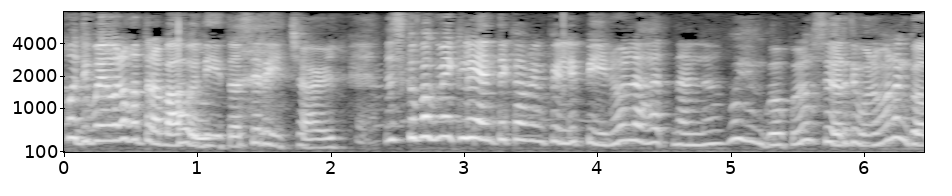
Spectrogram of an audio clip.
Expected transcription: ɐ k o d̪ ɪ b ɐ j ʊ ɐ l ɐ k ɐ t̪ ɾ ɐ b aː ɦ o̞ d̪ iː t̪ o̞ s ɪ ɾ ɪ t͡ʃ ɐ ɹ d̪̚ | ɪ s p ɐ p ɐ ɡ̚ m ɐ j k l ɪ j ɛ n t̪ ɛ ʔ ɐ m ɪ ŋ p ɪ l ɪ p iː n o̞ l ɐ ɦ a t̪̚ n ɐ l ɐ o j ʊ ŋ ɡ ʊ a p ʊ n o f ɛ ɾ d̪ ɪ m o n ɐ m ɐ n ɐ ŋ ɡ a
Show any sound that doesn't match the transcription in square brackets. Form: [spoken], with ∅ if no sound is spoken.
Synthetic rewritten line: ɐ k o d̪ ɪ b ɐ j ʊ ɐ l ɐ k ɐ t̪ ɾ ɐ b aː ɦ o̞ d̪ iː t̪ o̞ s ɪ ɾ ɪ t͡ʃ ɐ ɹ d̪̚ | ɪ s [k] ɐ p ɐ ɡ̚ m ɐ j k l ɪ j ɛ n t̪ ɛ [k] ɐ m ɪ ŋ p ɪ l ɪ p iː n o̞ l ɐ ɦ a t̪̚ n ɐ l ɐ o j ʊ ŋ ɡ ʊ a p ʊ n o [s] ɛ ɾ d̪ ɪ m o n ɐ m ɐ n ɐ ŋ ɡ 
